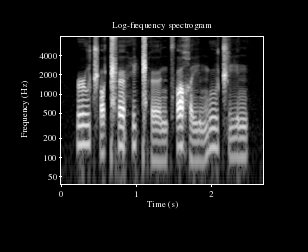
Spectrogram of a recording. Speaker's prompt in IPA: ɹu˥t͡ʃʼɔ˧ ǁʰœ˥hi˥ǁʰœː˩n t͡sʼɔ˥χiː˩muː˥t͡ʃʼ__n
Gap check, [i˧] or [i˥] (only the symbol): i˧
